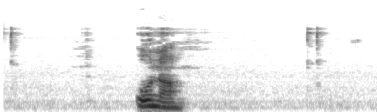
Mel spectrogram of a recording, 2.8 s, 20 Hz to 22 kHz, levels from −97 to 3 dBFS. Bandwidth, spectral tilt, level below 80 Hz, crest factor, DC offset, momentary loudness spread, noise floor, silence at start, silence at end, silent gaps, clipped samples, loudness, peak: 9.4 kHz; -6 dB/octave; -66 dBFS; 20 dB; under 0.1%; 26 LU; -73 dBFS; 1 s; 1.45 s; none; under 0.1%; -20 LUFS; -6 dBFS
